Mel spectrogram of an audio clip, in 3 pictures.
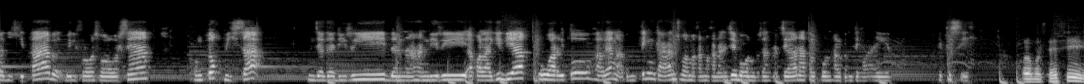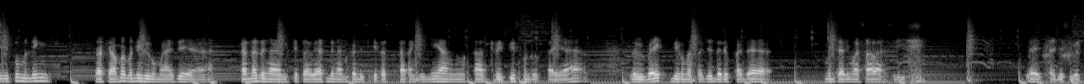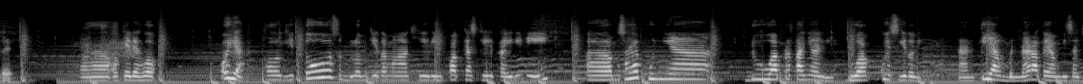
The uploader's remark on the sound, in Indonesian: Podcast dibuat dengan menggunakan aplikasi video meet ZOOM dan di edit dengan menggunakan aplikasi InShot.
